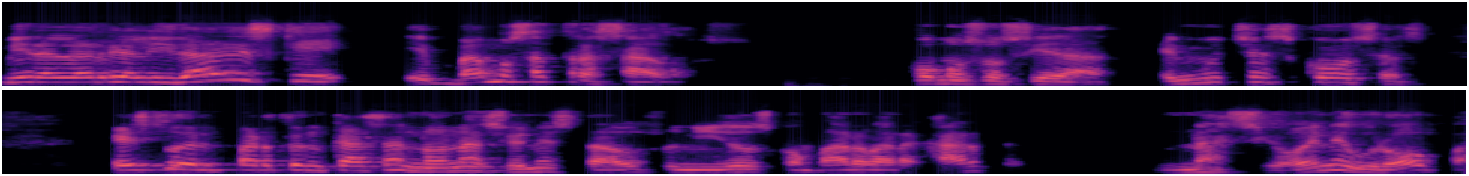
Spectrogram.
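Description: A man talks at a high pitch and a moderate pace. His pitch swings very widely. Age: 50s. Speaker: obstetrician-gynecologist. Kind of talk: interview.

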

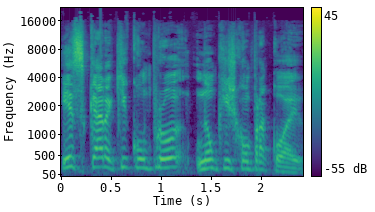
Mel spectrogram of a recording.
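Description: At a fairly slow pace, a man speaks. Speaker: vaping channel host. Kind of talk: solo live stream chat. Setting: live stream with chat. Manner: casual, chatty.

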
